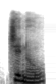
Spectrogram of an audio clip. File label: "chino", Indian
